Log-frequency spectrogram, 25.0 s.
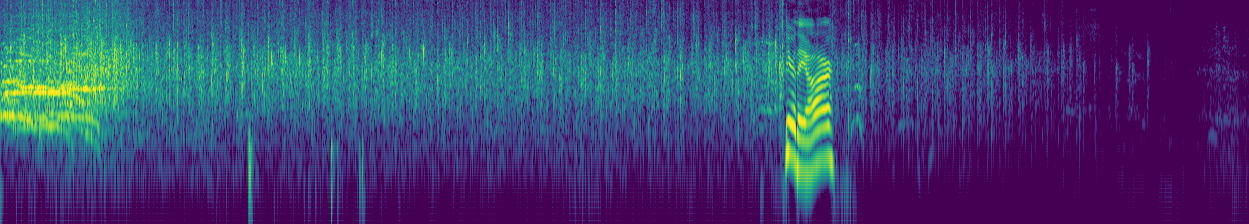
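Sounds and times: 
whoops and cheers: 0:00.0 - 0:02.4, 0:15.0 - 0:15.6, 0:16.9 - 0:17.4
audience applause welcoming three guests at a show in Chicago: 0:00.0 - 0:23.3
speech: 0:15.8 - 0:16.8
laughter: 0:24.0 - 0:24.9.

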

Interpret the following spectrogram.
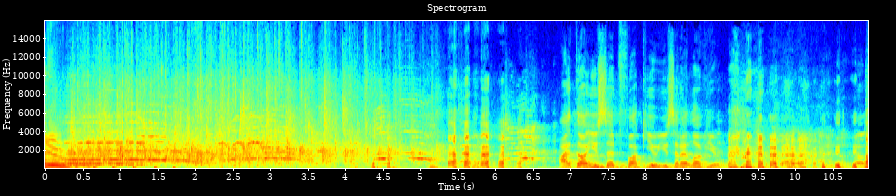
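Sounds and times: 
comedy show audience clapping and cheering for a guest: 0:00.0 - 0:06.5
laughter: 0:04.0 - 0:07.2, 0:08.8 - 0:10.9
speech: 0:05.4 - 0:10.9.

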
